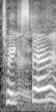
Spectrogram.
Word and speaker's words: Twitxr: thing what's it called twixtor how do you pronounce it richard twitcher twixtor richard twitcher yeah yeah yeah and what is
